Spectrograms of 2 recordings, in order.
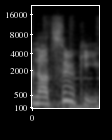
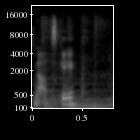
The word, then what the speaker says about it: Natsuki: Is it Natsky or Natsuki? Cuz there's a U in there. Uh, in Japanese you you drop the U. Yeah, it would be it would be two syllables. It's Natsky.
